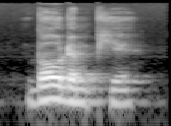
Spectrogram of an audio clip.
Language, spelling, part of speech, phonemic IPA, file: Dutch, bodempje, noun, /ˈbodəmpjə/, Nl-bodempje.ogg
- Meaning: diminutive of bodem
